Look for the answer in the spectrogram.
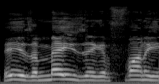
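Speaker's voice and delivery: lightly imitated New York big talker; loud old-school guy. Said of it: "he's one of those loud, old school guys".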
